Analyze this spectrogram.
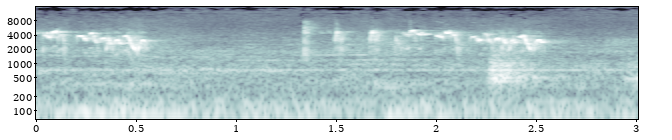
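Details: Singing young male bar-winged prinia, wild-caught from forest: two high, rapid chirping phrases of descending twittered notes separated by short sharp ticks, over faint background noise.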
